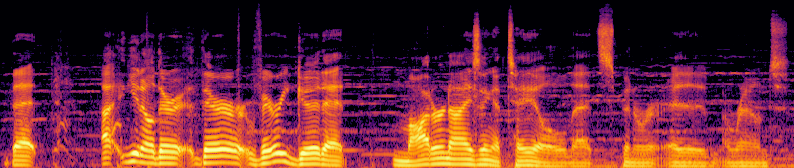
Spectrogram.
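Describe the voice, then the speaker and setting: A man with a low voice streams a video game, musing aloud in a slow, halting way. Faint music sits behind his casual commentary. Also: animated.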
